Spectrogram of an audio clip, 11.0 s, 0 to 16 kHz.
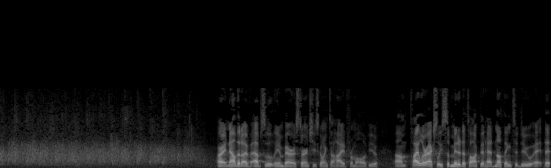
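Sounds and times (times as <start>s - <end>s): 
audience applause: 0.0s - 4.1s
speech: 4.4s - 11.0s.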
